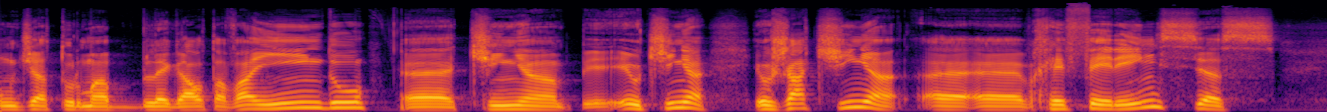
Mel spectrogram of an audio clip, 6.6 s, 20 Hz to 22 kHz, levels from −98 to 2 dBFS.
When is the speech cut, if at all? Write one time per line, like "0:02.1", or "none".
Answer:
none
